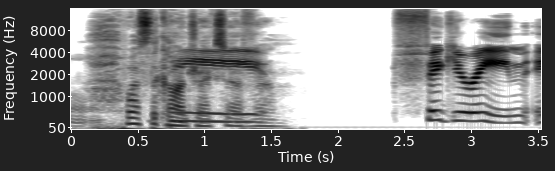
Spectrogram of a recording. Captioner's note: resonant chiming begins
